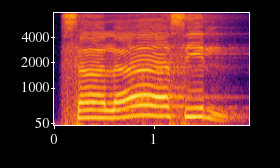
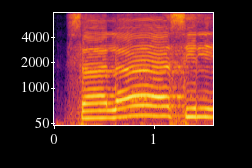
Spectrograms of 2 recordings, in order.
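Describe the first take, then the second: Both takes have the same delivery.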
